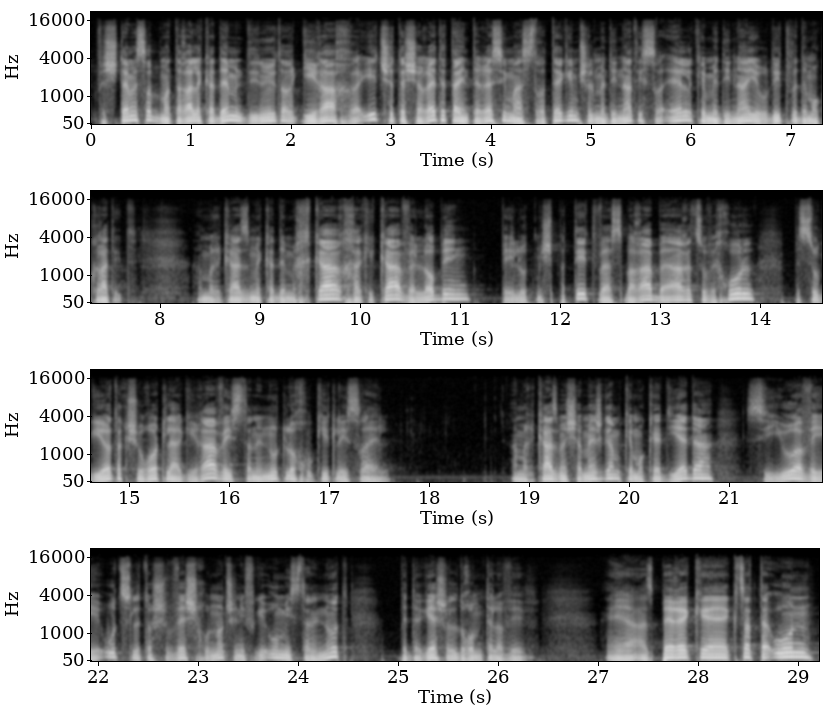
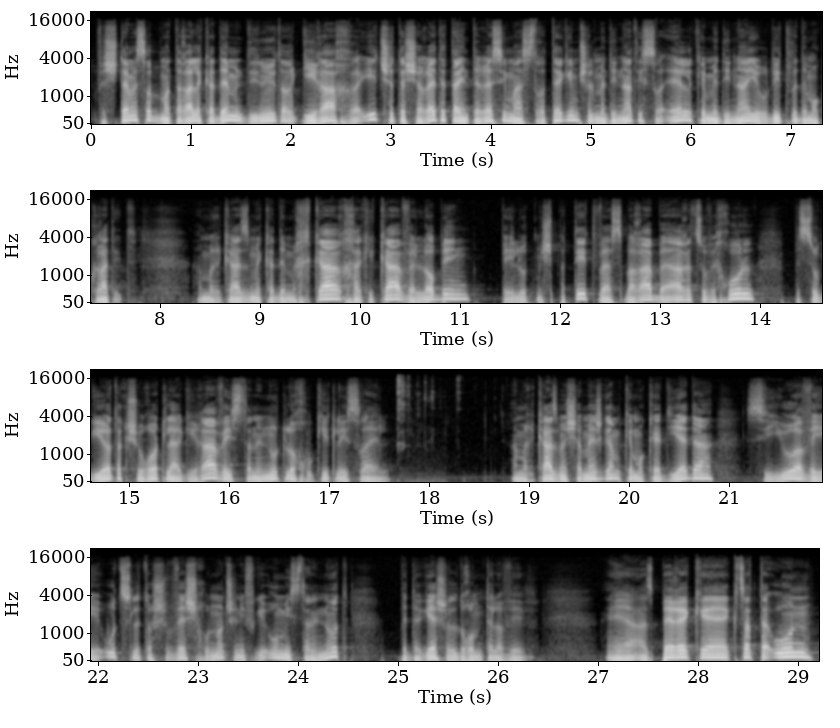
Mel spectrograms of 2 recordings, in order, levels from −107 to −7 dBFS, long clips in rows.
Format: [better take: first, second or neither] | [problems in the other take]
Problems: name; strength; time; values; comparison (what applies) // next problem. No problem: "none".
first | jangling keys; faint; at 18 s; peak 15 dB below the speech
